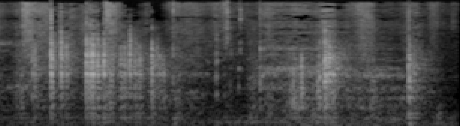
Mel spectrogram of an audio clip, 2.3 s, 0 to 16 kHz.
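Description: A 78-card tarot deck handled and squared up in the hands, the card edges giving a string of irregular light clicks and rustles.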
